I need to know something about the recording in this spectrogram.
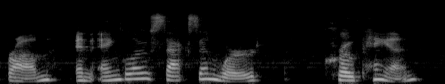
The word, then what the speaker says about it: cropan: crew derives its name from an anglo-saxon word cropan it's spelled k-r-o-p-a-n cro-pan um some think that the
